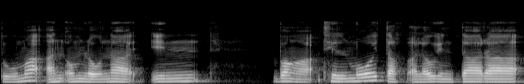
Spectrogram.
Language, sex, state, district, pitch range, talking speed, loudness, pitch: Mizo, male, Mizoram, Aizawl, 125-140 Hz, 160 wpm, -17 LUFS, 130 Hz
